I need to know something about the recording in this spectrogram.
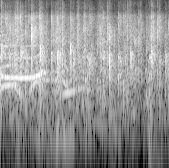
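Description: An audience bursts into steady applause welcoming a guest onto the stage, dense overlapping claps with a few cheers and whistles rising above the crowd noise.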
